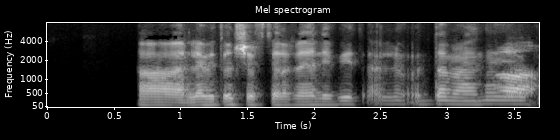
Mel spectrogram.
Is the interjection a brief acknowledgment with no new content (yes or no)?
no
